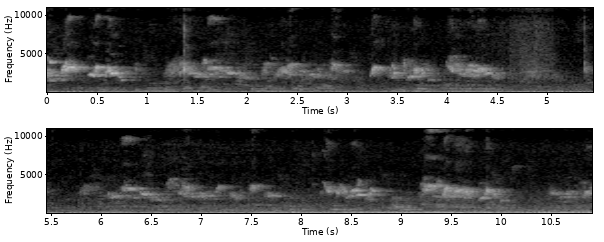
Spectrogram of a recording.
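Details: Red-whiskered bulbul, kept as a fighting songbird, sings quick chirpy warbled phrases in rapid bursts, about two per second, over a steady low hum and faint background noise.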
